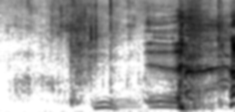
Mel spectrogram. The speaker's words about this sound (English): So what we're watching here for audio listeners is someone just munching on a bunch of different candies and treats. Macarons. Most of them are crunchy. Cookies, looks like.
